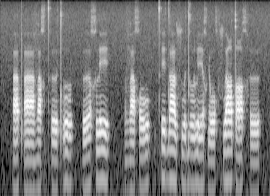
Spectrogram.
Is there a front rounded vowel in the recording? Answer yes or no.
no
